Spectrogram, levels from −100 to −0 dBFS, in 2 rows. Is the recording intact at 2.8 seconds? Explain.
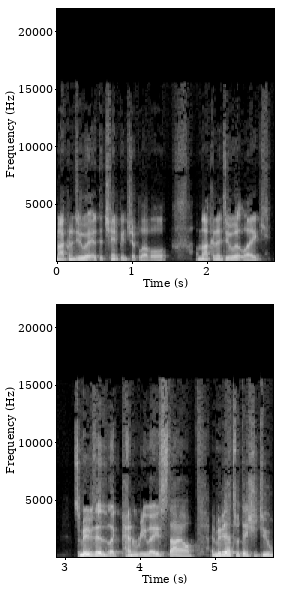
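Yes, the speech at 2.8 seconds is intact, with no audible technical fault at that moment.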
